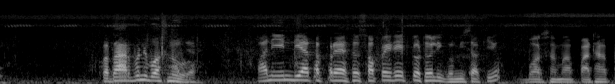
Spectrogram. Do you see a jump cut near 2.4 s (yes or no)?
no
